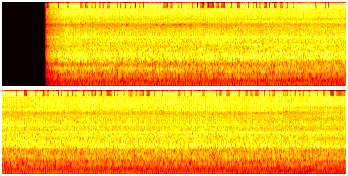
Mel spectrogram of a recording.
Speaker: This sound comes from the water pump. The water pump is loose.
